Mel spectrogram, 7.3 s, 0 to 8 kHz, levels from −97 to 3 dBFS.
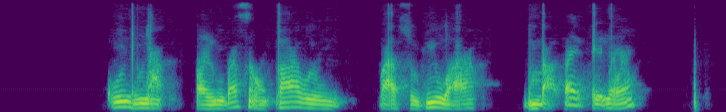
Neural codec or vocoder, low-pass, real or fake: codec, 16 kHz, 1 kbps, FreqCodec, larger model; 7.2 kHz; fake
